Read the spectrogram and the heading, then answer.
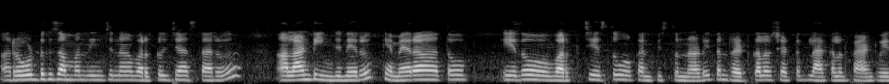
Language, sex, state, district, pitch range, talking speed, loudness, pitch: Telugu, female, Andhra Pradesh, Sri Satya Sai, 195-215 Hz, 130 wpm, -19 LUFS, 205 Hz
